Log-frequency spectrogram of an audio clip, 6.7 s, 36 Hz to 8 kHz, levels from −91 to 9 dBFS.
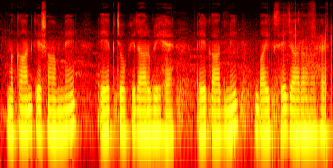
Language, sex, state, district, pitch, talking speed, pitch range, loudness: Hindi, male, Uttar Pradesh, Saharanpur, 115 Hz, 125 wpm, 110-115 Hz, -16 LUFS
